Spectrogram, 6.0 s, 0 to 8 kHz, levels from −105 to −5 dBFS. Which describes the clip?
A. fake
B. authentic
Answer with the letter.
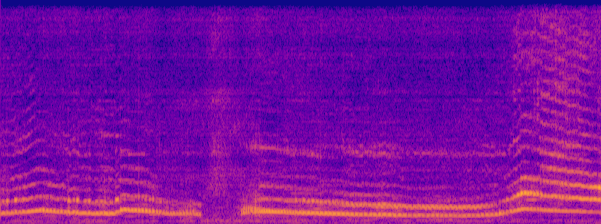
A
